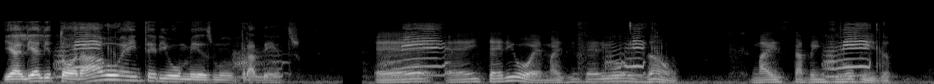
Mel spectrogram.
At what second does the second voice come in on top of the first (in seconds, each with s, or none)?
none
